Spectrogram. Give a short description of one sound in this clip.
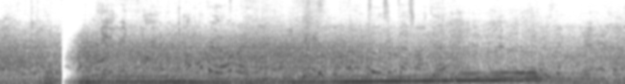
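A car engine idles, then slowly revs higher and drops back down.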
